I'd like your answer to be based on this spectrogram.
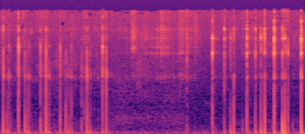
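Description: Fingernails tap quickly on a solid grey concrete calendar block engraved with month names, held up in the air. The taps come as short, dry clicks in uneven bursts, with a roughly one-second pause in the middle before the tapping resumes.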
